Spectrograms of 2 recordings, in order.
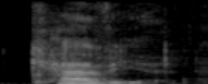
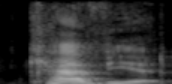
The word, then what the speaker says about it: caveat: first syllable caveat caveat I think this word is a bit challenging because when you just look at the spelling you might not think that it has three syllables but it does that second syllable has a long e sound e caveat caveat so you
